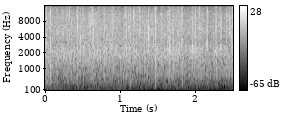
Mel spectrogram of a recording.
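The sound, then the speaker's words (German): Steady audience applause given for God during a sermon fills the space, a dense wash of many hands clapping at once with no pauses, fairly loud and continuous throughout. “Lass uns Gott einen Applaus geben.”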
